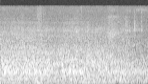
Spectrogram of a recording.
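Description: Steady outdoor background noise, a featureless hiss-like hum that fades slightly toward the end.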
